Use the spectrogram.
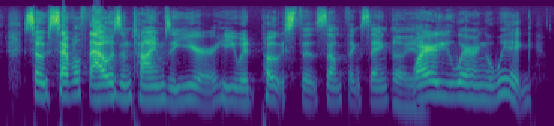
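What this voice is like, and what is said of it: American accent. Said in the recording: “why are you putting on that American accent? ... this is our accent”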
